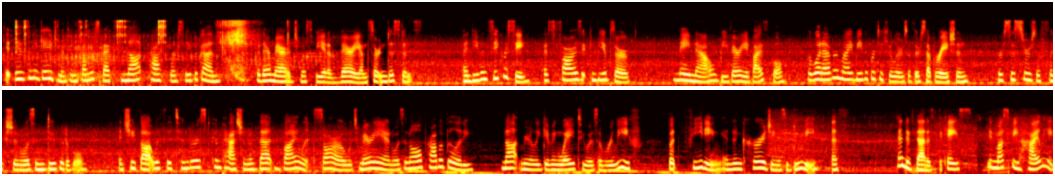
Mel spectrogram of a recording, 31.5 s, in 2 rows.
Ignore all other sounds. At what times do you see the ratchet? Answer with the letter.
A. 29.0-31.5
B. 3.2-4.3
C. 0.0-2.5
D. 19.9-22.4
C.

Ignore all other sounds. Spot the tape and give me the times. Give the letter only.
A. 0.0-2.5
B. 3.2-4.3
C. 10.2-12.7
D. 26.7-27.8
B.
